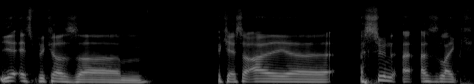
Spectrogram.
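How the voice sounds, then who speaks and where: A man with a British accent speaks at medium pitch and with fairly even intonation, in a very clean recording with a silent background and a dry, close sound with no echo. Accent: English (British) accent learned from gaming. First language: Norwegian. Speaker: gaming content creator. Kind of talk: casual interview chat. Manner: hesitant, many fillers.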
